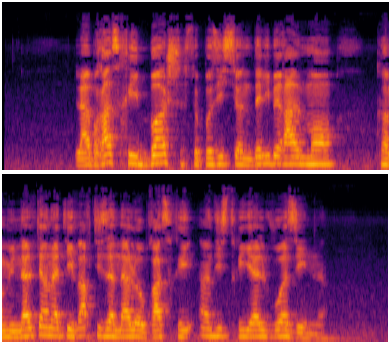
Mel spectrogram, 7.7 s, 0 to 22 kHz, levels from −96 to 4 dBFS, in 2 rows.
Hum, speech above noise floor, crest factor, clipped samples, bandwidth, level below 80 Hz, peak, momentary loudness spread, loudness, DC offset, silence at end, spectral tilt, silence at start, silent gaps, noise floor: none; 34 dB; 18 dB; under 0.1%; 15 kHz; -46 dBFS; 0 dBFS; 7 LU; -17 LUFS; under 0.1%; 0.55 s; -3.5 dB/octave; 0.75 s; none; -52 dBFS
